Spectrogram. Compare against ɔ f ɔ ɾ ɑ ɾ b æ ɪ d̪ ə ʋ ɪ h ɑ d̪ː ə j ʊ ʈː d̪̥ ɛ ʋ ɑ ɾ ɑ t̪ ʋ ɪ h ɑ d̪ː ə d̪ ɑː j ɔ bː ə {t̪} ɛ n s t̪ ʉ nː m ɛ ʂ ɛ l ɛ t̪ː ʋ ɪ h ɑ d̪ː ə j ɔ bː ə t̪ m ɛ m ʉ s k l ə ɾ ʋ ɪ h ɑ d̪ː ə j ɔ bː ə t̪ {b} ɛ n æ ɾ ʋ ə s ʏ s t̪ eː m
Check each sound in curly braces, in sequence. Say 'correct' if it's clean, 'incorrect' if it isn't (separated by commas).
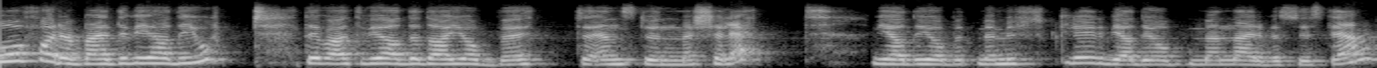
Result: correct, incorrect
